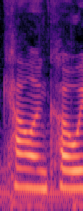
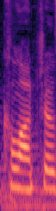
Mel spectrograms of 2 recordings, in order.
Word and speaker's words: Kalanchoe: table we've got some kalanchoe you might pronounce it kalanchoe e in our region we pronounce it culantro so that's what I'm going with there is one variety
